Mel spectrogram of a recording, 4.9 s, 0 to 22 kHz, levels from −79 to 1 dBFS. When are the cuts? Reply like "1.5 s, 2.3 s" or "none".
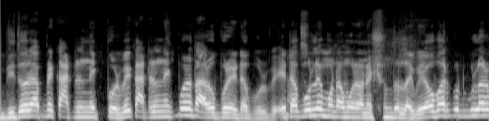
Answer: none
